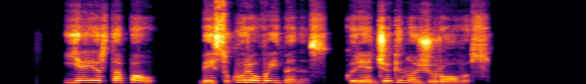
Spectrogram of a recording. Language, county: Lithuanian, Kaunas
